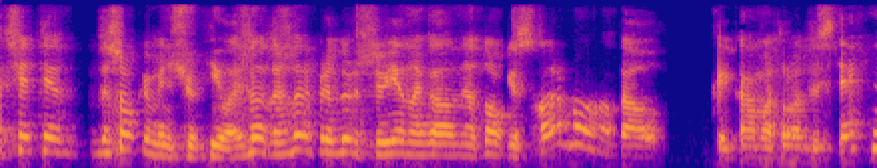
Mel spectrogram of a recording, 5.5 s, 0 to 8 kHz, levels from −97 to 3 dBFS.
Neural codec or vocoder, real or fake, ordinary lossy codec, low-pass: vocoder, 22.05 kHz, 80 mel bands, WaveNeXt; fake; AAC, 32 kbps; 7.2 kHz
